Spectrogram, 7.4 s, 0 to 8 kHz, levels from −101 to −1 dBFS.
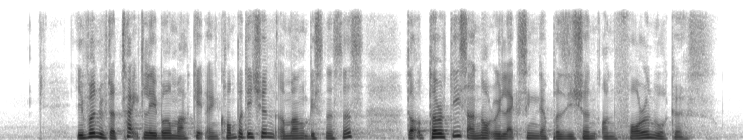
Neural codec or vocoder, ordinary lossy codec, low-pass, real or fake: vocoder, 44.1 kHz, 80 mel bands, Vocos; none; 7.2 kHz; fake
